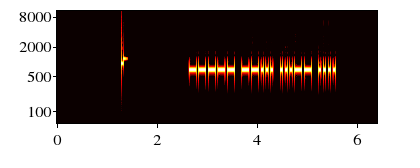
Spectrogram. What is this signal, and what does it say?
Morse code, heard as a keyed tone, about 25 wpm, 700 Hz. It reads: 073H
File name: practice / 25wpm / Four Letter-Number Combinations - 25wpm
